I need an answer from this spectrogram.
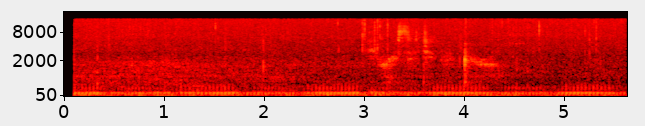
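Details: Lucy, a domestic cat, purrs steadily with her 2-day-old kittens as they mill around and nurse. The purr is a low, continuous, pulsing rumble, with a few faint high squeaks from the kittens midway through.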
